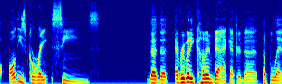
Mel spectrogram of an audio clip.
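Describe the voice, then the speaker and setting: A man with a normal speaking voice talks at a fairly slow pace with ordinary pitch variation. The recording is very clean, with a silent background. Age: 20s. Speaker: podcast host. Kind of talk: casual chat.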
